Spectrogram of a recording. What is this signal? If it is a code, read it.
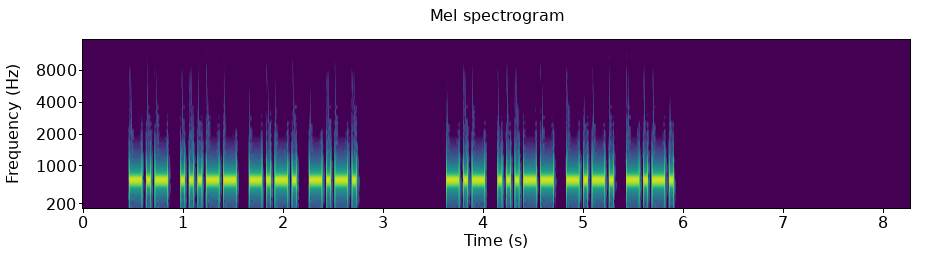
Morse code, heard as a keyed tone, about 27 wpm, 700 Hz. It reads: K3CC K3CC
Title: USA Call Signs - 4 Characters - Repeated 2x - 28wpm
